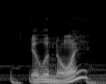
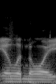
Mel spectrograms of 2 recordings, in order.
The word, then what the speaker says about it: Illinois: draft we always say Illinois if that's something we're gonna play classic and I like to pronounce the S because I think it upsets people Illinois Illinois for sure there's no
